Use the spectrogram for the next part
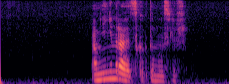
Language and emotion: Russian, angry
